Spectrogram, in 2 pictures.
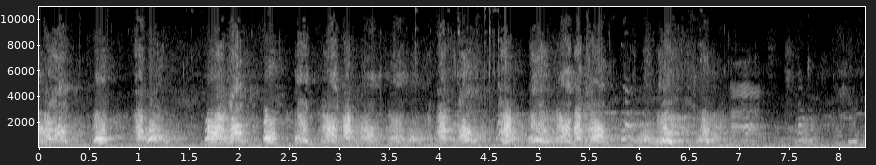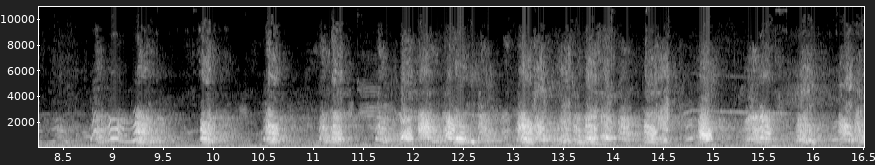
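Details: American Pit Bull Terriers at the 2024 ADBA Tristate confirmation dog show, 12–18 months female class: sharp barks and yips fire in quick, uneven bursts across the clip, with human talk underneath and a brief lull mid-way.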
